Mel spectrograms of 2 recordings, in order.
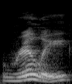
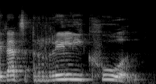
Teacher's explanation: In English, at least the way I speak it, we do not roll the R. So if you know that that's the standard, not rolling the R, and you listen to yourself and you hear yourself rolling the R, really, okay, then you know, okay, I'm doing something wrong.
